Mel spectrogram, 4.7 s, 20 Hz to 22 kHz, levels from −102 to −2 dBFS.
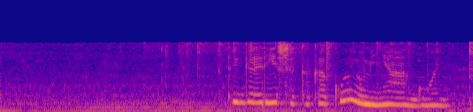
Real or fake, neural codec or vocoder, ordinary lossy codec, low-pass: fake; codec, 16 kHz, 16 kbps, FunCodec, trained on LibriTTS, 50 frames a second; none; 5.4 kHz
